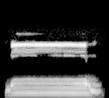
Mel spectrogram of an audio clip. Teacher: দুই ঠোঁটের শুকনো জায়গা হইতে উচ্চারিত হয় মিম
